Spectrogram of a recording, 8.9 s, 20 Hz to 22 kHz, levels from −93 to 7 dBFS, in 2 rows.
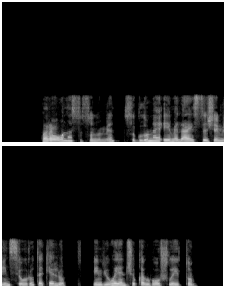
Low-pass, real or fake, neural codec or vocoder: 7.2 kHz; fake; codec, 16 kHz in and 24 kHz out, 1.1 kbps, FireRedTTS-2 codec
